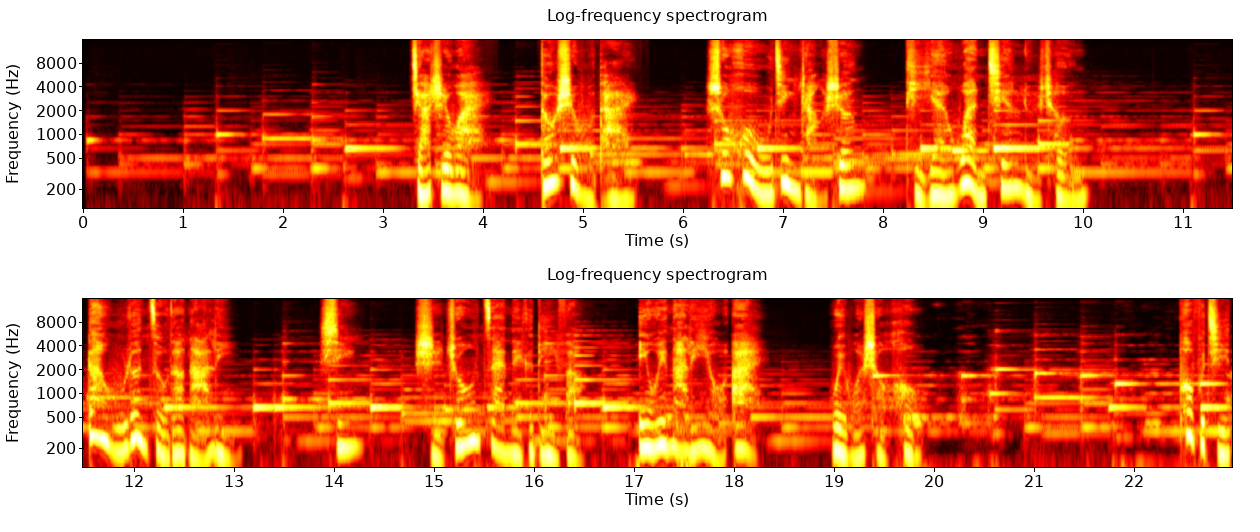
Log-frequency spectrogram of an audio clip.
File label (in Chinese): 旁白; 欧派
